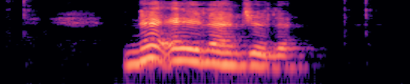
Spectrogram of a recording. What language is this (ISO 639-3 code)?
tur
